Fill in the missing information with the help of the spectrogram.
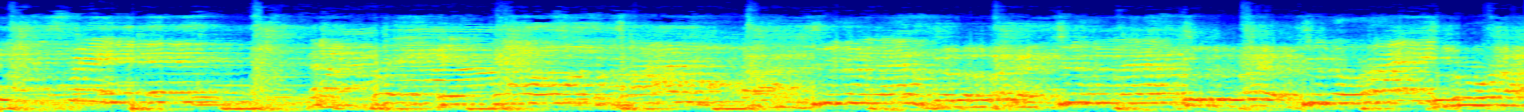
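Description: Music with live male singing: two men singing into handheld microphones.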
